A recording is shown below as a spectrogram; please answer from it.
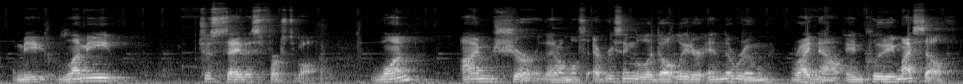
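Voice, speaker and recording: Conversational male youth preacher over faint music. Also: fairly low pitch. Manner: explanatory, uses rhetorical questions and plain slang. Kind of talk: conversational sermon to teenagers.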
